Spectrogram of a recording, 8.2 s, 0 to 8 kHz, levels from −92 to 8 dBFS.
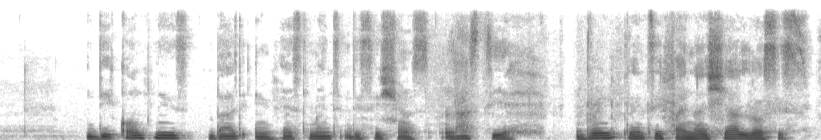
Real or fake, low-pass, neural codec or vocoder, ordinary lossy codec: real; 7.2 kHz; none; none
